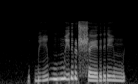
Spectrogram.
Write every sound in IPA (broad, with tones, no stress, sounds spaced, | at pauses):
ɓ i˨˦ b m ḭ˦ r ʂ e˨ r i˨ m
